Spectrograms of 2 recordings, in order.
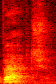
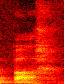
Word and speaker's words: Bach: came to be that he is often called batch but I prefer ba but it's not the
